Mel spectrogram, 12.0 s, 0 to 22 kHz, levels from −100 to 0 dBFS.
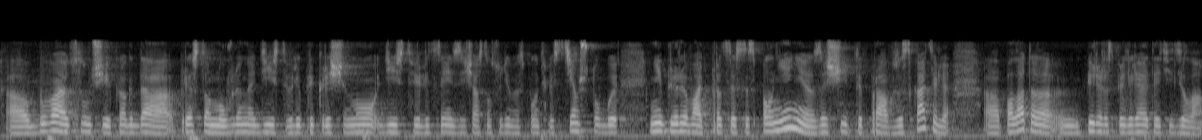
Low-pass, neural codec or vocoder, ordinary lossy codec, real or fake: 7.2 kHz; none; none; real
